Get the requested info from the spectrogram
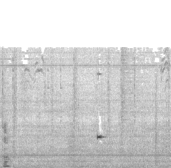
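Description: Small bench fan of a solder fume extractor running with a steady low hum.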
